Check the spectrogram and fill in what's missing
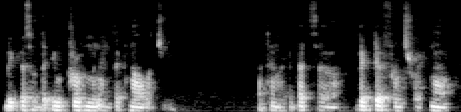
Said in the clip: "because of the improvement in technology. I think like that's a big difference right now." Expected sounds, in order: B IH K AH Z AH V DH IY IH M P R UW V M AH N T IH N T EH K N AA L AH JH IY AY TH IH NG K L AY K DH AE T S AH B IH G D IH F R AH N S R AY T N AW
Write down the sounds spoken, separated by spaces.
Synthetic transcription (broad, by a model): B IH K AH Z AH V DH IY IH M P R UW V M AH N T IH N T EH K N AA L AH JH IY AY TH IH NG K L AY K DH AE T S AH B IH G D IH F R AH N S R AY T N AW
